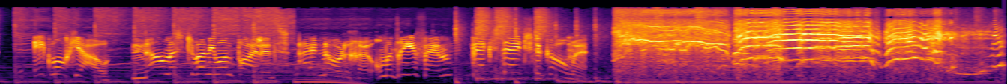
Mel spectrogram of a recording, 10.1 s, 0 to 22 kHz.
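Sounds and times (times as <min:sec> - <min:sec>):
woman screaming with excitement: 0:06.4 - 0:09.6.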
